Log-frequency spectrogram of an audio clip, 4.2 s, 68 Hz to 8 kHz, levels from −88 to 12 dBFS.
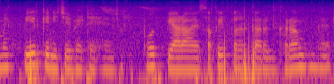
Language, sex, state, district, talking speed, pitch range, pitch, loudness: Hindi, male, Arunachal Pradesh, Lower Dibang Valley, 230 wpm, 155-175 Hz, 160 Hz, -23 LUFS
